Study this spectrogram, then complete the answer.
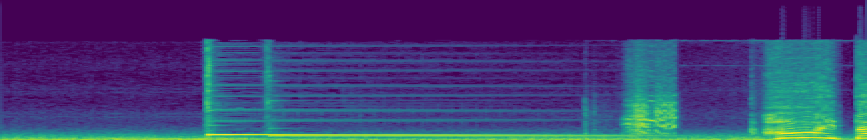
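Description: A doorbell chimes twice.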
